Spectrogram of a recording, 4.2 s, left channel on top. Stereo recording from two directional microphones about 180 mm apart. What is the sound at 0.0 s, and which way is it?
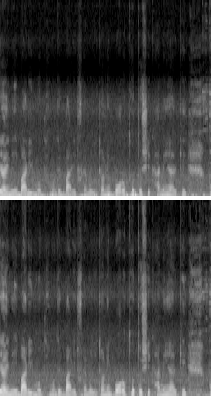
Speech, 15° right (ahead or behind).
